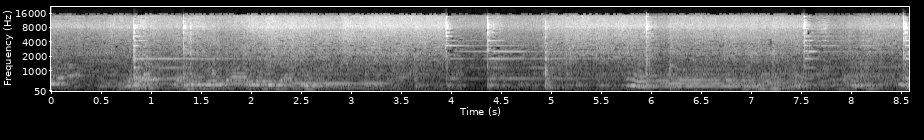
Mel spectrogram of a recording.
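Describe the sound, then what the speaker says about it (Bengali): Onion and tomato fry in a pan with a steady, close sizzle, broken by spatula scrapes and sharp clinks against the pan's metal at irregular intervals. No one speaks. "পেঁয়াজ আর টমেটোটা একটু ভেজে নিচ্ছি"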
